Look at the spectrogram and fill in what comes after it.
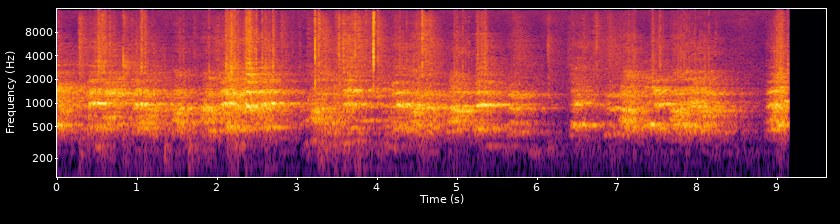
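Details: A group of dogs recorded 21 July 2017 at The Barking Lot keep up a continuous clamour of overlapping barks and yips, loud and ragged, easing briefly before a final burst and then abrupt silence.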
